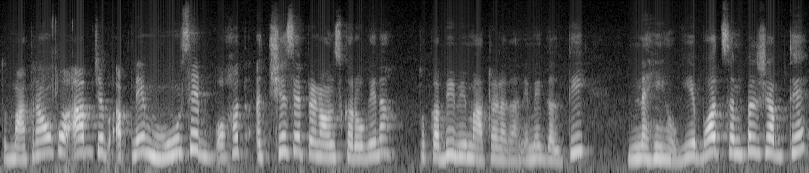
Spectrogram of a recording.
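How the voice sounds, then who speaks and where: A woman's voice: sits high, expressive. Patient woman teaching small children. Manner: patient, drawn-out sounding of syllables, frequent "ठीक है?" checks. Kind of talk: children's Hindi phonics lesson.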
